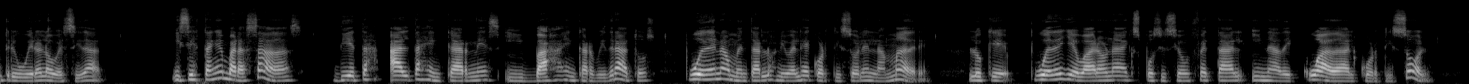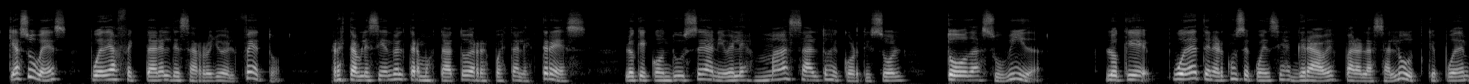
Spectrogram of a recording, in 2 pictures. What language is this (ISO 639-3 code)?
spa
